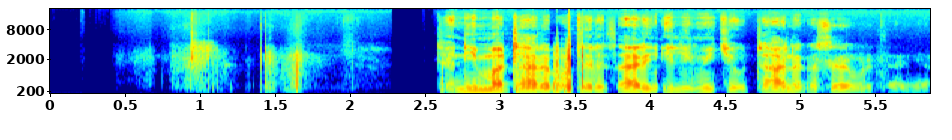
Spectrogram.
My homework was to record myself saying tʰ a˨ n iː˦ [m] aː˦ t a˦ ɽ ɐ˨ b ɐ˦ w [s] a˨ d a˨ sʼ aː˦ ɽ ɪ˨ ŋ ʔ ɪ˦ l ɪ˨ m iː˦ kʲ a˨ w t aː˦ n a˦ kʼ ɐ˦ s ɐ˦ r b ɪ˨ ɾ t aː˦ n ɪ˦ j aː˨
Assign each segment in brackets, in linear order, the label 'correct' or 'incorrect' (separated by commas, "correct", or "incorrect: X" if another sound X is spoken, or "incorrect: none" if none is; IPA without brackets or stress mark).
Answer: correct, incorrect: t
